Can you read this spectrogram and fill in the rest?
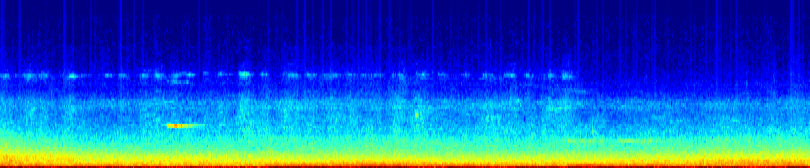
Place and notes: Bon-Secours, Marseille, France - ambiance terrain brûlé
camions pathak flûte
a-l.s, r.g, e.v roms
